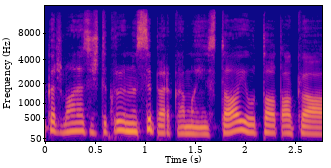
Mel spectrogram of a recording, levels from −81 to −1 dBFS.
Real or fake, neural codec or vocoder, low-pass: fake; codec, 44.1 kHz, 3.4 kbps, Pupu-Codec; 14.4 kHz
